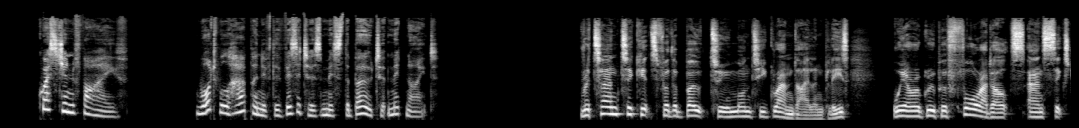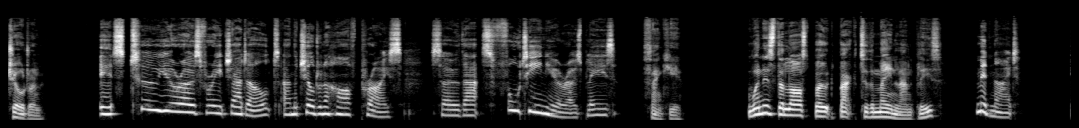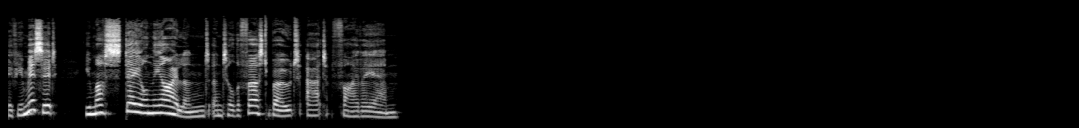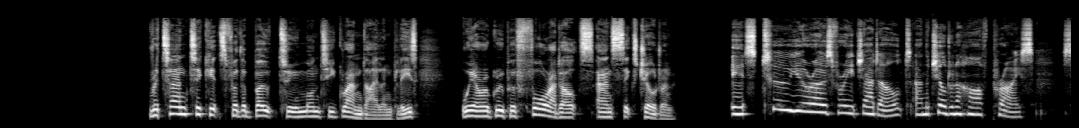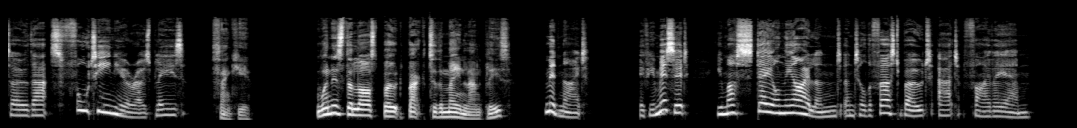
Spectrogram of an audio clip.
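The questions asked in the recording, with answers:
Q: What will happen if the visitors miss the boat at midnight?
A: They must stay on the island until the first boat at 5 a.m.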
